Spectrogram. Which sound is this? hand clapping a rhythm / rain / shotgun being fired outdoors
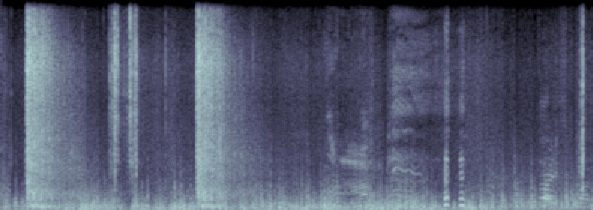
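shotgun being fired outdoors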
